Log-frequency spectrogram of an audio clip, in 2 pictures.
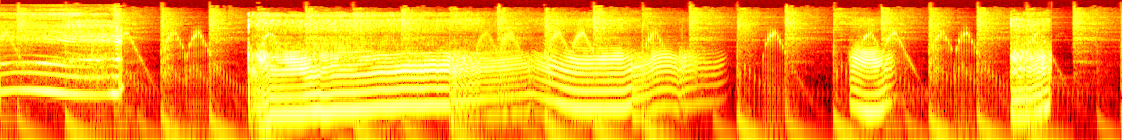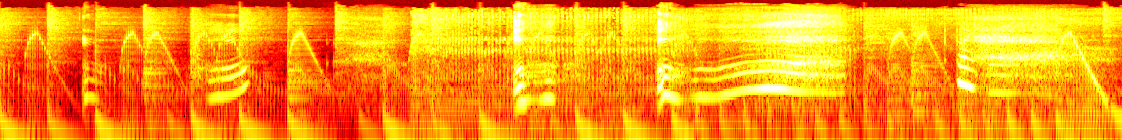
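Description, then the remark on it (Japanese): A voice imitates a rapid series of farts during a butt-shaking fart dance: buzzy, pitch-bending bursts in uneven bursts, some drawn out, others short and sputtering, loud and continuous for several seconds. “連続おなら発射。”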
